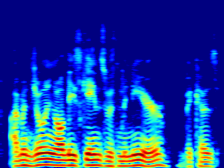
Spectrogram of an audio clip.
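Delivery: ordinary delivery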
